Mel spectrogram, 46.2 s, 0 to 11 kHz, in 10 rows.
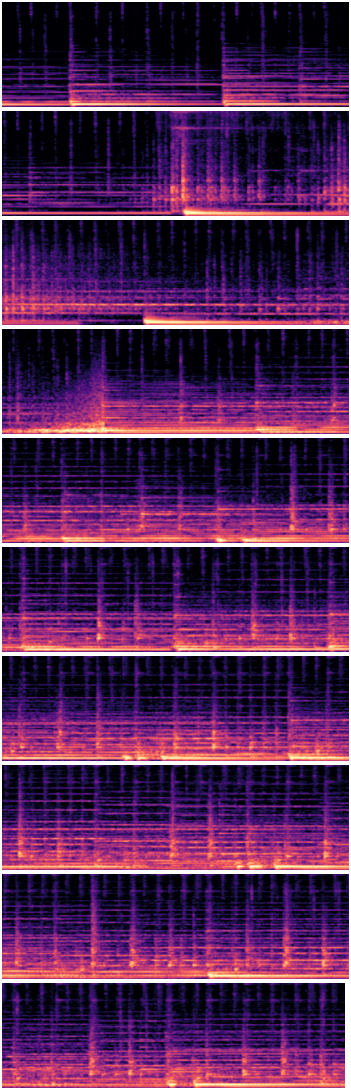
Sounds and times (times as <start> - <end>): Percussion: 0.0 - 46.2.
